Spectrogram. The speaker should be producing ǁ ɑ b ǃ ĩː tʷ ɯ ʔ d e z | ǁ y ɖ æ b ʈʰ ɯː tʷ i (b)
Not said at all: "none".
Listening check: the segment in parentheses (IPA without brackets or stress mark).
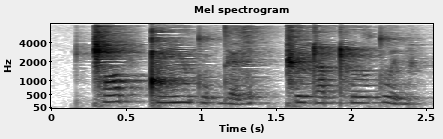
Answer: b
